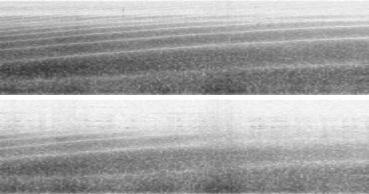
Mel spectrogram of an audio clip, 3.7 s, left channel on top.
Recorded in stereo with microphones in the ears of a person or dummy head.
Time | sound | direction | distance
0.0 | a vehicle | 65° left (ahead or behind) | ?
